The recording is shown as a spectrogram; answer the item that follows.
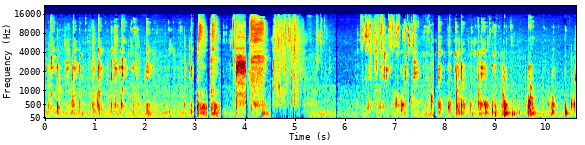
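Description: Close-miked mouth sounds of biting and chewing a light puffed snack: rapid crisp crunches and wet clicks of lips and tongue. The loudest crunches come about four seconds in and again a little after six seconds.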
